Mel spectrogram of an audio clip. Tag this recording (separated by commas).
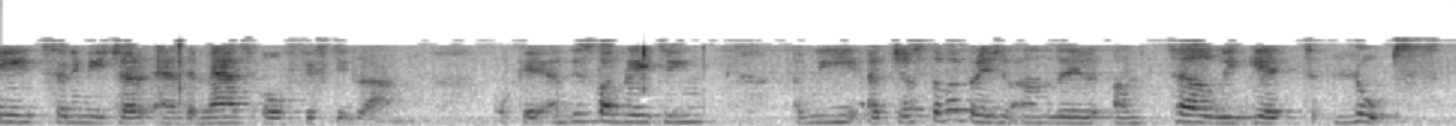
Speech, Female speech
